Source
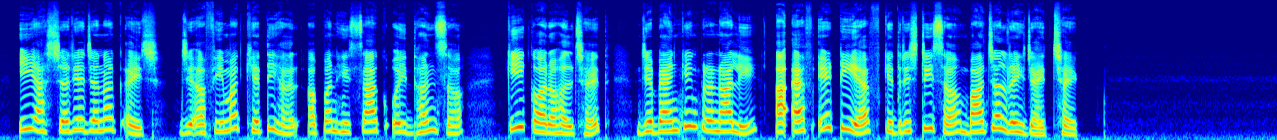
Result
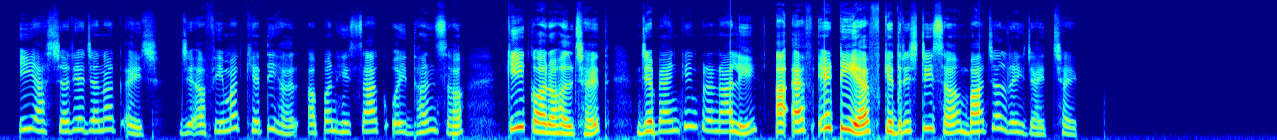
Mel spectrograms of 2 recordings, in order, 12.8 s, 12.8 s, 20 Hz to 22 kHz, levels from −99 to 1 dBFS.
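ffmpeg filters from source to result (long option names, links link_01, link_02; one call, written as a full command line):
ffmpeg -i in.wav -af "asetnsamples=nb_out_samples=441:pad=0,asendcmd='4.54 volume volume -1.5dB;6.55 volume volume -14dB;7.31 volume volume -4dB;8.25 volume volume 4dB;9.02 volume volume -5dB;9.8 volume volume -15dB',volume=-11.5dB" out.wav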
